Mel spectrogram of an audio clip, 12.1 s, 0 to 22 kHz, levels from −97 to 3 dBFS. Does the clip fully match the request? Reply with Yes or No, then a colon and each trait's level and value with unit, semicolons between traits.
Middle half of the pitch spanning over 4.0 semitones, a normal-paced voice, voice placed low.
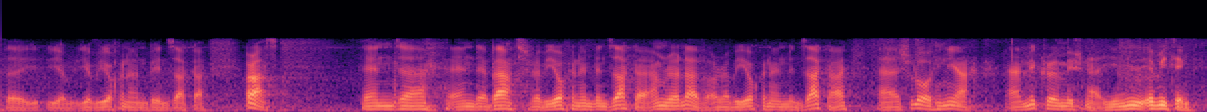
Yes: average, 5.2 semitones; average, 180 wpm; very low, 95 Hz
